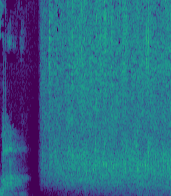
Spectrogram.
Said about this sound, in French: Zelensky, longuement applaudi, vous l'entendez, par les députés allemands.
